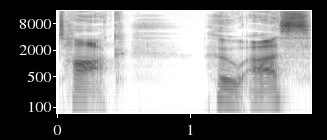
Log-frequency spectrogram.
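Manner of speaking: loud, very bitter, sarcastic put-on voice. Quoting a woman's reply when a man asks to talk, in a mock-bitter tone. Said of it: "With that, like, very bitter tone".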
